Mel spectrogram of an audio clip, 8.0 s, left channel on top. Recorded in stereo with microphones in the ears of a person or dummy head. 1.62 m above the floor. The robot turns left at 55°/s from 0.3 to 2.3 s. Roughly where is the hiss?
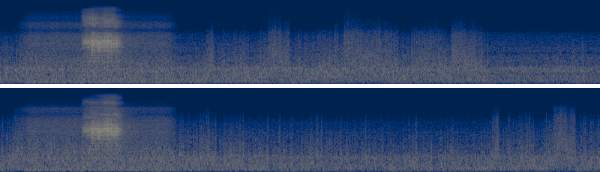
Ahead.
